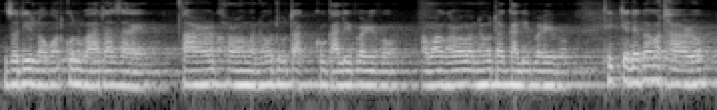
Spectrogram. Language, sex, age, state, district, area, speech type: Assamese, male, 18-30, Assam, Biswanath, rural, spontaneous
